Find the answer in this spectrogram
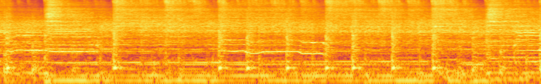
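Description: Live hard rock band playing: electric guitar, bass guitar and drum kit, with a held, wavering melody line over steady drum hits.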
